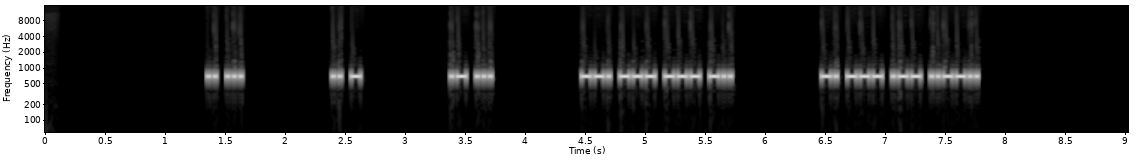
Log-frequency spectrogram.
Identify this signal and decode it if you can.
Morse code, heard as a keyed tone, about 43 wpm, 700 Hz. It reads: IS IT AS GOOD NOW?
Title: 4x Word-Spacing - Sentences from Top 200 Words - 45wpm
